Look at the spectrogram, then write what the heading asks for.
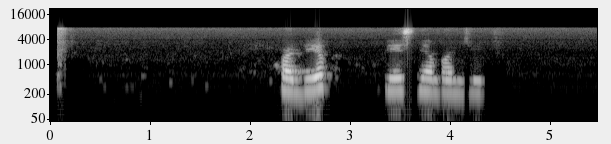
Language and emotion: Russian, neutral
